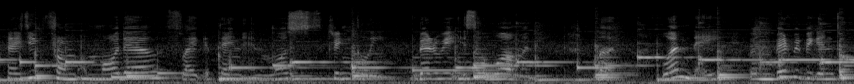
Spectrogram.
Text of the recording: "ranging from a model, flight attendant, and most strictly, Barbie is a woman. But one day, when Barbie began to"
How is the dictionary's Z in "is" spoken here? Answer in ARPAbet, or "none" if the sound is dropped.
S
